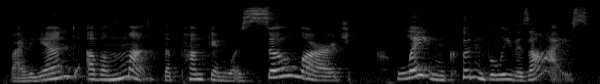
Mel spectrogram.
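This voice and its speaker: A woman reading a picture book aloud as a children's storyteller, with deliberate, dramatic phrasing. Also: medium pitch, a bit bright.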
